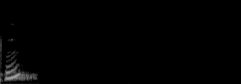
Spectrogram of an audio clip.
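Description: The end of a spoken question, then silence from the video call.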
